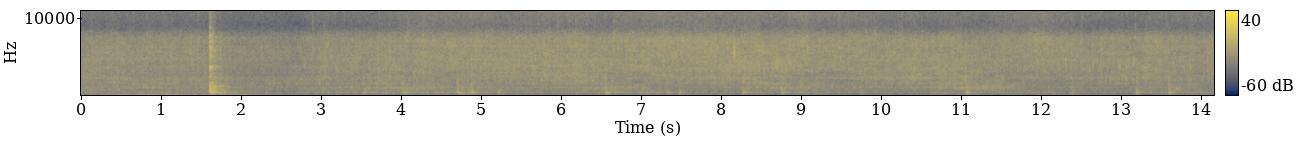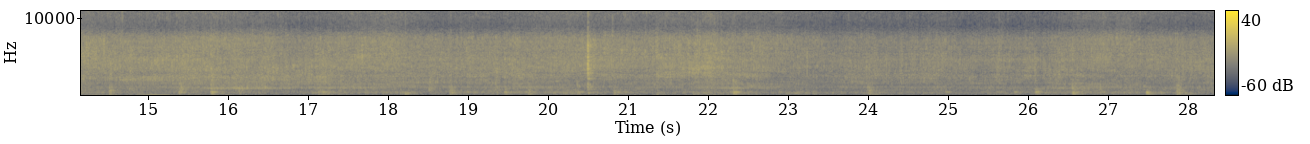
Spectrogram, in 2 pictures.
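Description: Potatoes and eggplant sizzling in masala in a nonstick pot while a wooden spatula stirs and scrapes through them. There are two sharp knocks, one just under two seconds in and one about twenty seconds in.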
